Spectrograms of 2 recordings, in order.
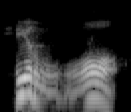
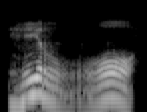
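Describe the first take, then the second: Both takes have the same delivery.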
